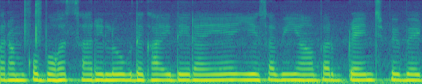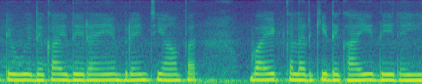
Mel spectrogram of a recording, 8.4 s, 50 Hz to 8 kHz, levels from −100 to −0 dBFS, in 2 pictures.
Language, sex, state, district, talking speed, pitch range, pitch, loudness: Kumaoni, female, Uttarakhand, Tehri Garhwal, 220 wpm, 200-205 Hz, 200 Hz, -12 LUFS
